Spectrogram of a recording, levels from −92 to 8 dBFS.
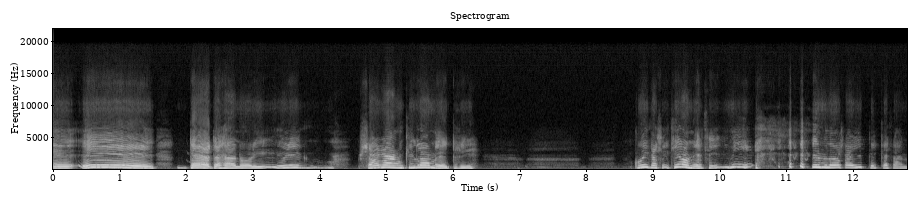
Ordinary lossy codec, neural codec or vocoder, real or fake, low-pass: none; vocoder, 48 kHz, 128 mel bands, Vocos; fake; 19.8 kHz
